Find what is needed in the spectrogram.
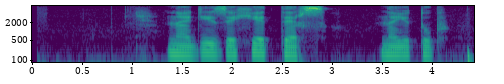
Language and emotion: Russian, neutral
